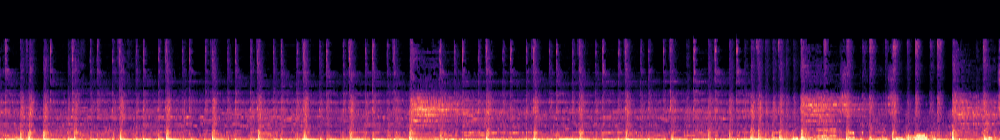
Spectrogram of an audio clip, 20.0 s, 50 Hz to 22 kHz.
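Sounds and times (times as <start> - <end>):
bass guitar: 0.0 - 20.0
drum kit beat: 0.0 - 20.0
electric guitar: 0.0 - 20.0.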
